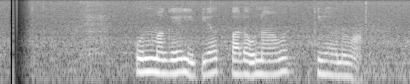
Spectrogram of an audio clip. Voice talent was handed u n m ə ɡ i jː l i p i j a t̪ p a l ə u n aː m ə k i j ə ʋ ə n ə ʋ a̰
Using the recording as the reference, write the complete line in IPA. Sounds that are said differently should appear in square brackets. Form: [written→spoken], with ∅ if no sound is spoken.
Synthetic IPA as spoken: u n m [ə→a] ɡ [i→e] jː l i p i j a t̪ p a l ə u n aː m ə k i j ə ʋ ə n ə ʋ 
